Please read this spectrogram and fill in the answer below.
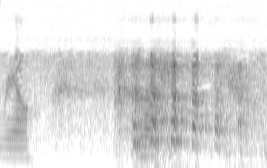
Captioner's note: laughter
